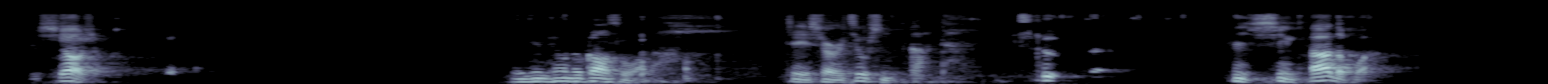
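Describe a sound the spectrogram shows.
A young man speaks calmly at close range.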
